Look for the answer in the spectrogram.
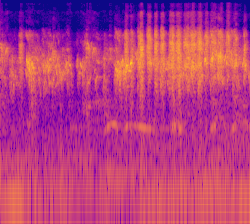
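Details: Budgerigars raised last year, now settled into a new aviary: a rasping, buzzy warble that swells into loud, rapid, scratchy chatter in the second half, with a faint low hum underneath.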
